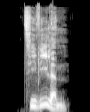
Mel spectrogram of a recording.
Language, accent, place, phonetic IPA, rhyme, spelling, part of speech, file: German, Germany, Berlin, [t͡siˈviːləm], -iːləm, zivilem, adjective, De-zivilem.ogg
- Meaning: strong dative masculine/neuter singular of zivil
